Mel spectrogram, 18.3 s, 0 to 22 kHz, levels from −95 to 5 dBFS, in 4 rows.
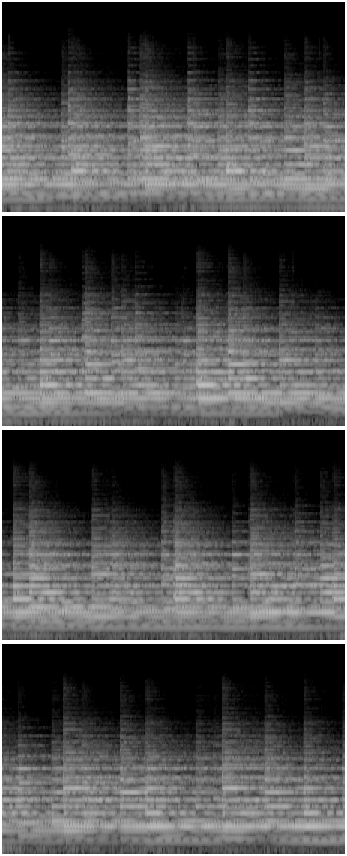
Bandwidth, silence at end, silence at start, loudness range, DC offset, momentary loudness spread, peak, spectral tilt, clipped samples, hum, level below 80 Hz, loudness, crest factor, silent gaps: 9.6 kHz; 0 s; 0 s; 2 LU; under 0.1%; 6 LU; -12 dBFS; -5.5 dB/octave; under 0.1%; none; -60 dBFS; -26 LUFS; 16 dB; none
